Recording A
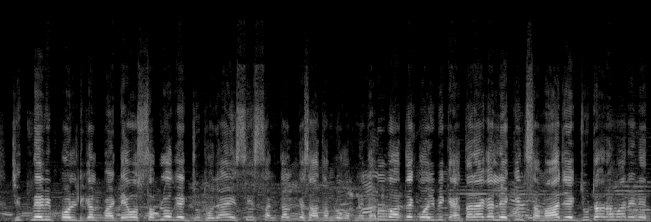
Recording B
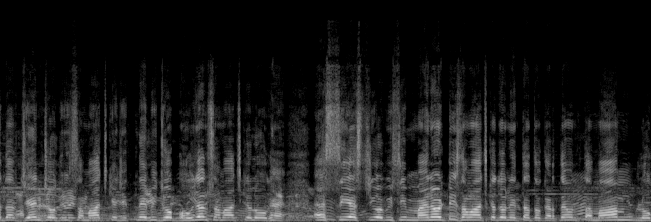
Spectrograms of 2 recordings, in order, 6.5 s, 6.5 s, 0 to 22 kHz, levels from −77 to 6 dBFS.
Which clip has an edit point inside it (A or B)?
A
